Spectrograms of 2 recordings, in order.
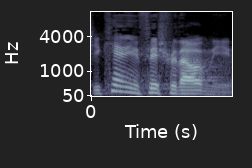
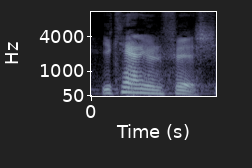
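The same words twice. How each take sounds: First: You can't even fish without me, pushed faster and louder; escalating scorn. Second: Said in the usual way. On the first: Retold or imitated. Jesus scolds Peter for failing, building mock scorn. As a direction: twist the knife on the repeat. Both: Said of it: "Or is it gonna be like".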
